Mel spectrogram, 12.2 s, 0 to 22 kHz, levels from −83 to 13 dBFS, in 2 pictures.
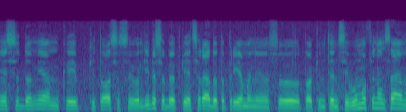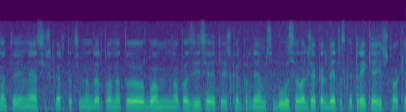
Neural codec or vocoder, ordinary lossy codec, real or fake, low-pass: none; AAC, 64 kbps; real; 9.9 kHz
